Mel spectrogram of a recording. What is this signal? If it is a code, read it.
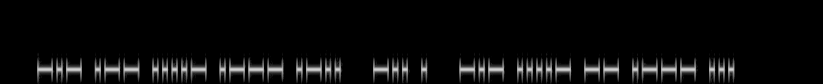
Morse code, heard as a keyed tone, about 25 wpm, 700 Hz. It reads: KW4JL DE K4MJS
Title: USA Callsign DE Callsign - 5 Characters - 25wpm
